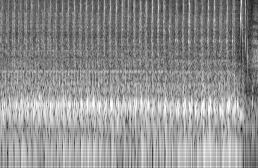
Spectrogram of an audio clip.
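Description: A sewing machine free-motion quilting a curl runs at a fast steady chatter of needle strokes, close and constant, then slows and stops near the end.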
